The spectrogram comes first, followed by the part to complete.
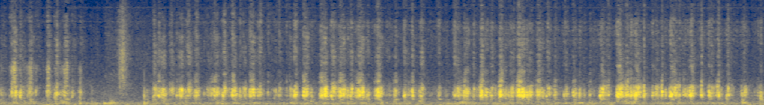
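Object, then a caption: Wax-coated scratch-art paper page scratched with a wooden stylus. A wooden stylus, held close under the hand, scratches blossoms into a black wax-coated scratch-art page in a small spiral-bound pad of thin, flat paper. It makes a dense, quiet, papery rasp centered in the midrange, in bursts of rapid short strokes separated by brief pauses.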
